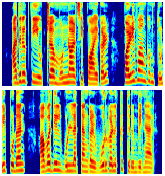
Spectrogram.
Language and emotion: Tamil, neutral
